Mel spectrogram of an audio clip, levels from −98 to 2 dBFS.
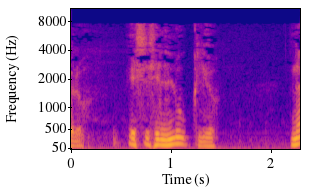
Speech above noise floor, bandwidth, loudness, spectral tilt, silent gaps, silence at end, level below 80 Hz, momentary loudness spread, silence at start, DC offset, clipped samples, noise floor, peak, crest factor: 30 dB; 8 kHz; -24 LUFS; -7 dB/octave; none; 0 s; -50 dBFS; 20 LU; 0 s; under 0.1%; under 0.1%; -53 dBFS; -10 dBFS; 16 dB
